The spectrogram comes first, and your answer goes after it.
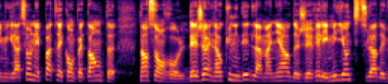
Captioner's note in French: voix de l'interprète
